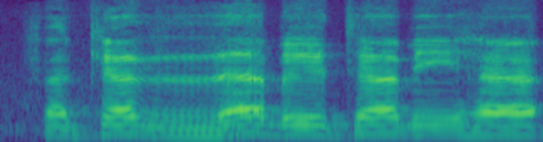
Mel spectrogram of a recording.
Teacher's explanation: ബഇൻ്റെ സുക്കൂൻ ഖൽഖല നൽകി ശബ്ദം ചലിപ്പിക്കണം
